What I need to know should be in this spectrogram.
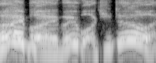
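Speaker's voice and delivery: very high, very slow call. Retelling how Uncle Artie greets someone: Uncle Artie voice. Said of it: "if it's Uncle Artie, it sounds more like".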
